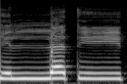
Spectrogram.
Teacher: لام پہ تشدید ہے تو ہمیں 2 حرف کے برابر لام کو پڑھنا ہے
